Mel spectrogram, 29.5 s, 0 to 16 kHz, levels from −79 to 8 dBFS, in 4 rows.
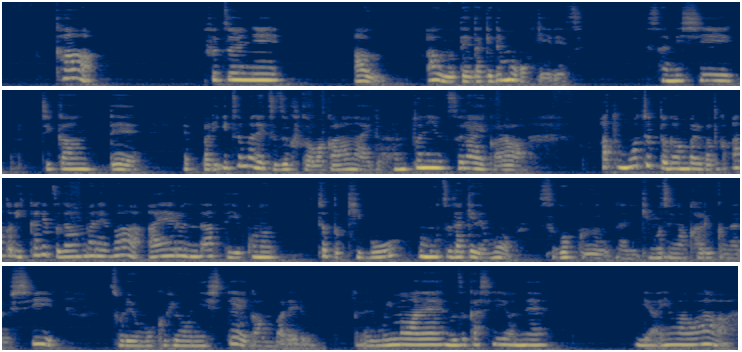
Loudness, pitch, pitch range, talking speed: -21 LUFS, 230 Hz, 205-265 Hz, 275 characters per minute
